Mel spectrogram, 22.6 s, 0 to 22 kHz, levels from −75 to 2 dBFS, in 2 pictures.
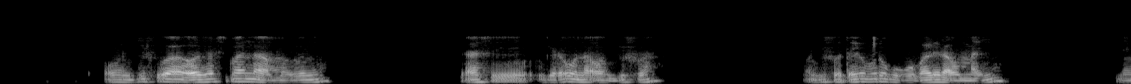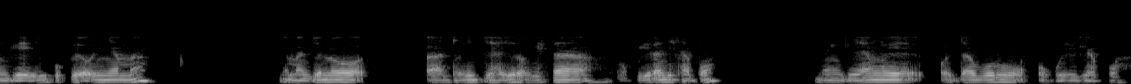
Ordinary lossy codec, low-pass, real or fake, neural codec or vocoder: AAC, 24 kbps; 3.6 kHz; real; none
